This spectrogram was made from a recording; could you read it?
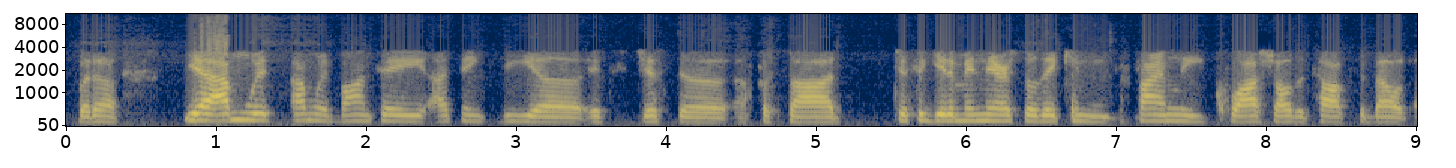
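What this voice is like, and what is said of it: Hoarse, fading voice. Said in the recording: “Excuse my voice. I'm kind of losing my voice.”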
